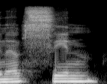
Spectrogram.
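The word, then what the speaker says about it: نَفْسٍ: Jadi, bigiri nafsin au fasad. Jadi seperti itu. Biri nafsin sin dibaca jelas.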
